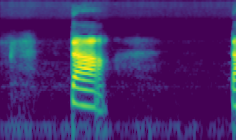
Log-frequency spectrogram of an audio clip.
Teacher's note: ता का मखरिज जुबान की नोक और सनाया उलिया की जड़ · تا کا مخرج زبان کی نوک اور ثنایا علیہ کی جڑ۔ ثنایا علیہ کہتے ہیں جو آگے کے 2 دانت ہوتے ہیں جو تھوڑے لمبے ہوتے ہیں، ان کو ثنایا علیہ کہتے ہیں۔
